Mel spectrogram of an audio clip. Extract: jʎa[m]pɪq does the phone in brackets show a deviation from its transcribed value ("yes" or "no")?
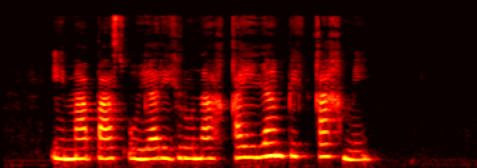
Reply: no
